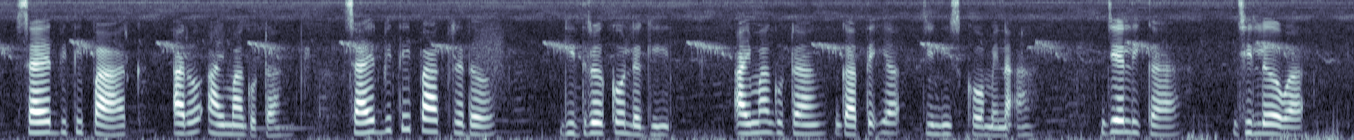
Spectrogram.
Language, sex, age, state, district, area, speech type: Santali, female, 45-60, West Bengal, Birbhum, rural, spontaneous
